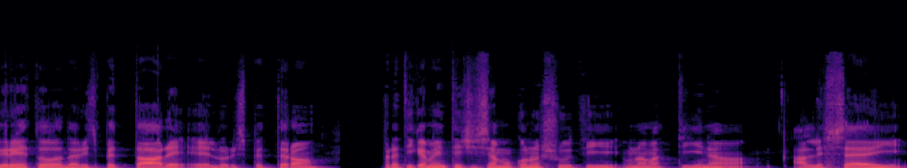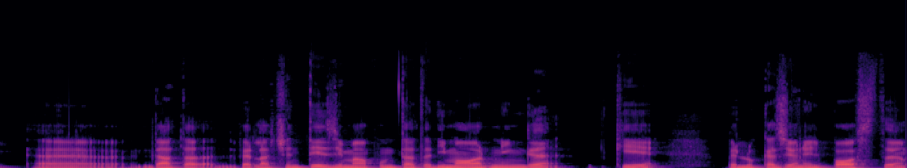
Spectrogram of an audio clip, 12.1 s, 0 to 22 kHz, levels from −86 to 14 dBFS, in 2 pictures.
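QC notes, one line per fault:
Nothing to flag here; I went through the speech and didn't hear anything that needs a QC line.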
